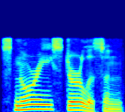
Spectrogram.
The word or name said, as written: Snorri Sturluson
